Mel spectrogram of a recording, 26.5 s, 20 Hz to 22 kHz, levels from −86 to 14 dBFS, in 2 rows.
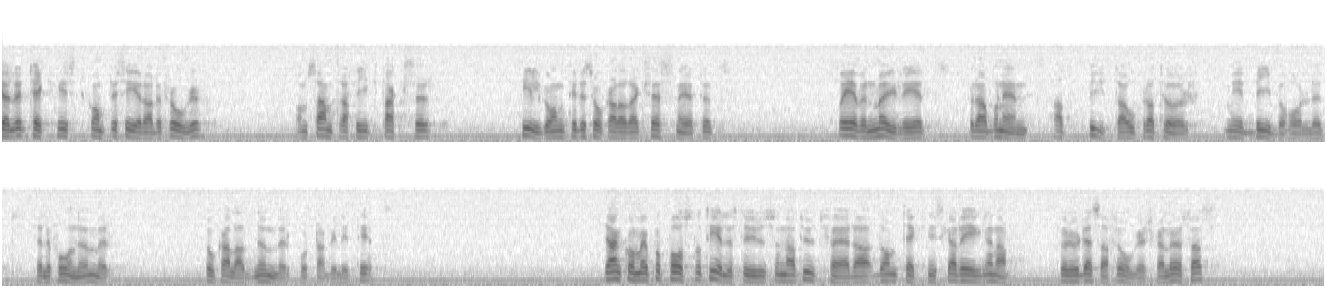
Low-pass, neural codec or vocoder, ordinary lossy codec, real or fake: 7.2 kHz; codec, 16 kHz, 16 kbps, FunCodec, trained on LibriTTS, 50 frames a second; none; fake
